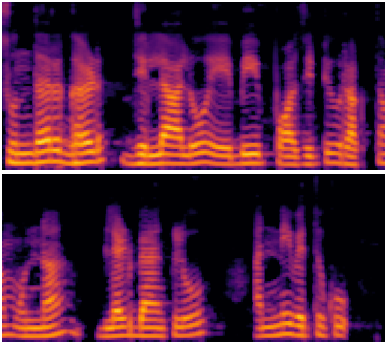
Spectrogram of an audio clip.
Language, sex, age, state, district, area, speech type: Telugu, male, 18-30, Telangana, Nalgonda, urban, read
